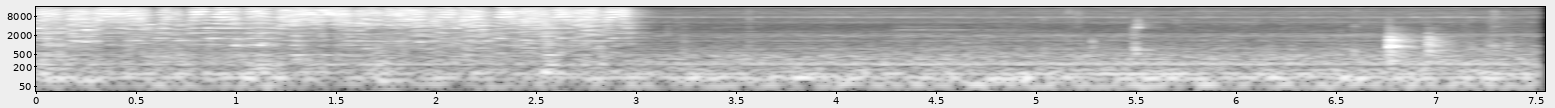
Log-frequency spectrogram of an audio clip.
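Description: Sweet and sour sauce thickened with corn flour bubbles in a pan, making a loud, close sizzling hiss for about three seconds that cuts off abruptly, followed by near quiet with a few faint clinks.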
